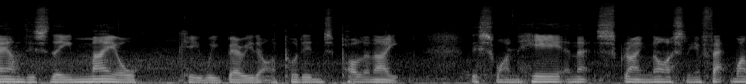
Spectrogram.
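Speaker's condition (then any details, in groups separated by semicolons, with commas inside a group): No condition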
